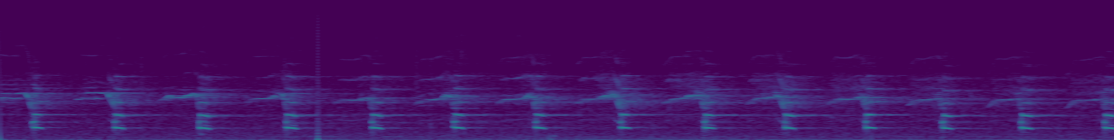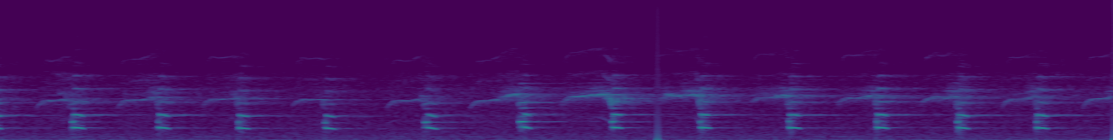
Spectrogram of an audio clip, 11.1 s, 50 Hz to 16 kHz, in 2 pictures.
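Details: Long series of high, sharp yelps from a lesser spotted eagle at the nest on 15 June 2021, 15:09, around twenty-five evenly spaced notes, with two brief clicks and a faint hiss.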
